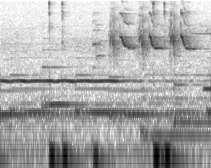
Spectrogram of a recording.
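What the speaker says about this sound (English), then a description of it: "little birds in the tree" In the video game BeetleQuest, small birds chirp and tweet in short, bright bursts over a quiet, steady hum, with no voices.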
